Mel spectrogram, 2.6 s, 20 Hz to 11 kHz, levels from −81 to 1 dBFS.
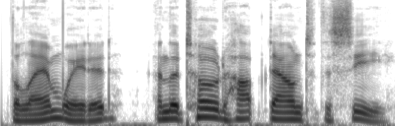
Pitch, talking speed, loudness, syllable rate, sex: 135 Hz, 250 wpm, -16 LUFS, 5.7 syllables/s, male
